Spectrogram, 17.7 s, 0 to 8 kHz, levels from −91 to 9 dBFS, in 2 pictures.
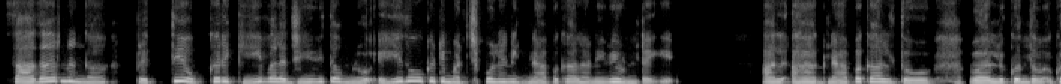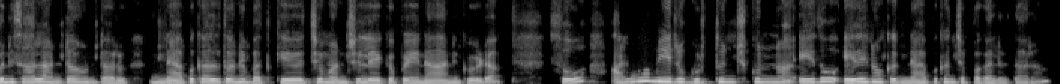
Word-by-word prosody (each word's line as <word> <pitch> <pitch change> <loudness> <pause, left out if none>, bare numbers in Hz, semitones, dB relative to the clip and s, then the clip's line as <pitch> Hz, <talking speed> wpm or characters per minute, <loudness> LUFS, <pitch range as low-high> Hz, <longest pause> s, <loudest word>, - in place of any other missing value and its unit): సాధారణంగా, 275 0 +1 0.3
ప్రతీ 240 +7 +1
ఒక్కరికి 290 -3 -1 0.2
వాళ్ళ 280 -2 +3
జీవితంలో 245 -1 -2 0.2
ఏదో 305 +5 +2
ఒకటి 320 -1 +1
మర్చిపోలేని 255 +3 -1
జ్ఞాపకాలనేవి 225 +2 -2
ఉంటయి. 195 -1 -5 0.8
అల్ 230 +1 +1 0.2
ఆ - - +2 0.2
జ్ఞాపకాలతో 230 +1 0 0.5
వాళ్ళు 230 +1 +4
కొంత 250 -1 +5 0.2
కొన్ని 255 -1 +5
సార్లు 250 +1 +2
అంటా 225 +2 -1
ఉంటారు, 210 -1 -2 0.3
జ్ఞాపకాలతోనే 245 +3 +2
బతికేయచ్చు, 220 +2 +1
మనుషులు 220 +2 -1
లేకపోయినా, 215 -1 -1
అని 200 -1 -3
కూడా. 215 - 0 0.5
సో, 250 - +3 0.4
అలా 290 +9 +4
మీరు 280 -2 +5
గుర్తుంచుకున్న 265 +1 -2 0.3
ఏదో 295 +4 +2 0.2
ఏదైనా 270 +2 +5
ఒక 250 - +2
జ్ఞాపకం 220 +4 -3
చెప్పగలుగుతారా? 200 - -6
235 Hz, 115 wpm, -24 LUFS, 220-265 Hz, 0.8 s, కొంత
